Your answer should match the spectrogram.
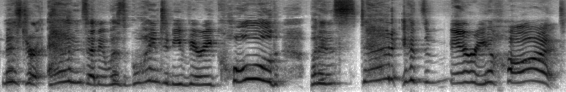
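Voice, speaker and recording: A woman's voice: very high-pitched, measured pace, voice pushed up. A woman voicing a cheerful, polite lady character in a children's storybook, with an exclamatory, sing-song delivery. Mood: exasperated surprise. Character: Miss W, cheerful polite lady letter, weather forecaster.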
